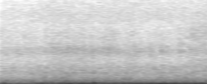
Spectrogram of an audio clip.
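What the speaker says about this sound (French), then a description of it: "Un petit peu de vent est apparu." Light wind gusting over a sailboat in the Strait of Gibraltar, a steady low rumble of air buffeting the microphone with faint water wash beneath, continuous and close with no voices.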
